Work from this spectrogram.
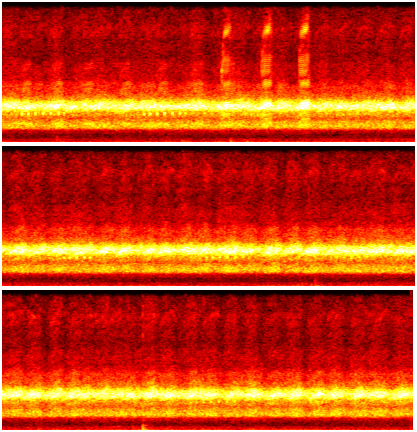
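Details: A dense midnight chorus of frogs in rice paddies in Nagaoka, Niigata, Japan, a steady wall of overlapping high croaks and trills.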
